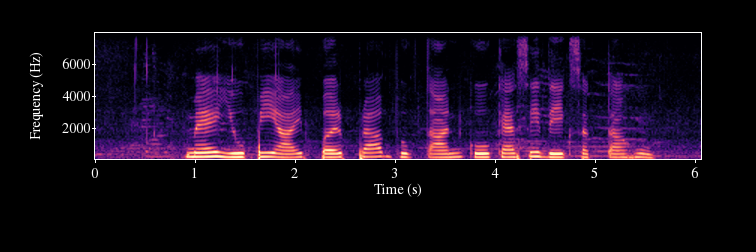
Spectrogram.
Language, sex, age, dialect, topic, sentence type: Hindi, female, 18-24, Marwari Dhudhari, banking, question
